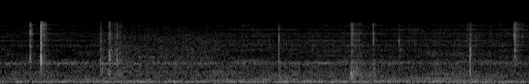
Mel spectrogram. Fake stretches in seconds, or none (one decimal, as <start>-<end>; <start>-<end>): 0.0-1.0; 2.2-5.3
